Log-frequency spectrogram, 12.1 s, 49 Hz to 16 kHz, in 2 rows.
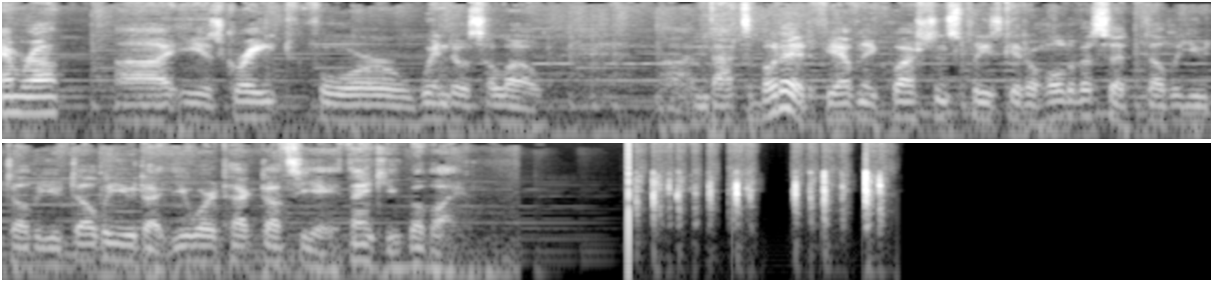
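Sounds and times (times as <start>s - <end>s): keyboard typing clicks: 9.2s - 10.6s.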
